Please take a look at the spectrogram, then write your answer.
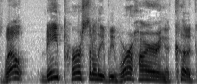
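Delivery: bartender voice. Acted. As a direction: speak slowly like a barkeep sharing a secret. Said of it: "he goes".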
